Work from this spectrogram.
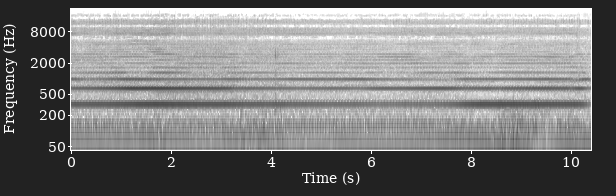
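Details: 2017 Dodge Charger SRT Hellcat: loud steady tone with many even overtones over the engine, holding pitch throughout; strong whine, source undiagnosed.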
